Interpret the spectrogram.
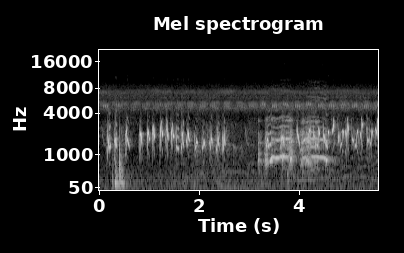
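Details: Yellow-vented bulbul calling rapidly in 'cuk cuk' bursts, a lure recording meant to stir other bulbuls to respond; a quick run of short, clipped notes gives way to a denser, louder burst of chatter.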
